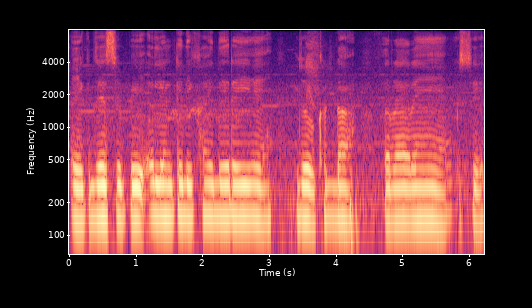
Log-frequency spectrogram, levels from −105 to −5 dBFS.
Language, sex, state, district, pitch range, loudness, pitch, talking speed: Hindi, male, Rajasthan, Bikaner, 135-145 Hz, -16 LUFS, 140 Hz, 125 wpm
